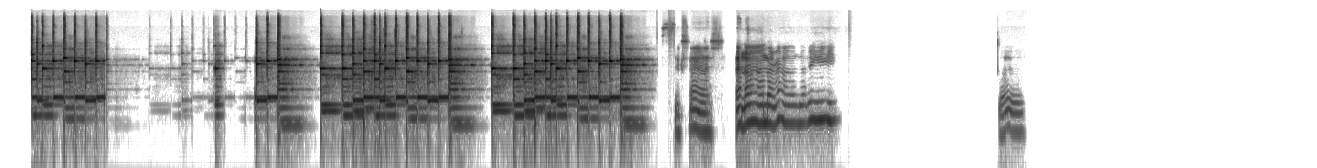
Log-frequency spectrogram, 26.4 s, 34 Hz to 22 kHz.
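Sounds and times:
FaceTime video call ringtone on a phone: 0.6s - 2.2s, 3.6s - 13.1s
speech: 13.7s - 16.8s, 20.0s - 20.6s.

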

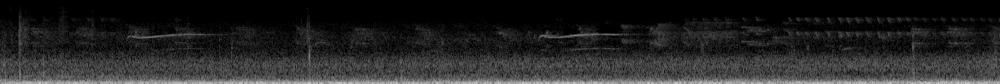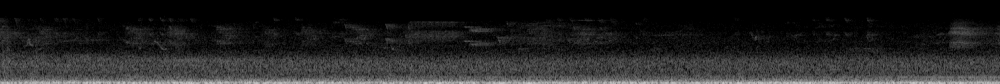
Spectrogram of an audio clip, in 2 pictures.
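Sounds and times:
European starlings calling: 0.0s - 19.9s
constant low rumble of wind: 0.0s - 19.9s.

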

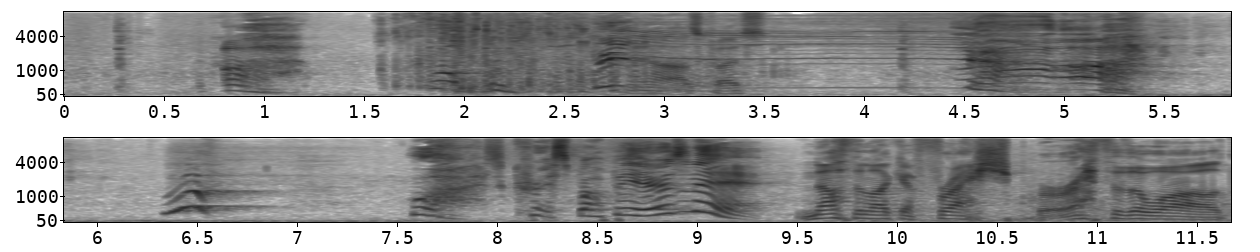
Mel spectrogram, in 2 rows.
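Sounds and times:
speech: 0.7s - 1.2s, 1.8s - 3.6s, 4.5s - 5.4s, 7.6s - 11.6s
two people imitating strenuous effort of climbing with groans: 0.8s - 6.9s.

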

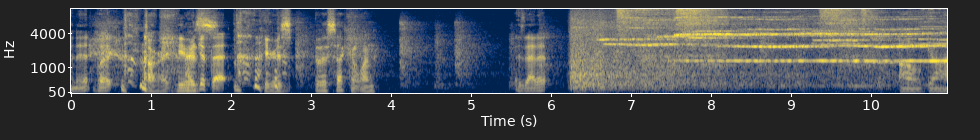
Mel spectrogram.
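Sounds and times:
laughter: 0.0s - 2.8s
speech: 0.0s - 3.9s, 5.5s - 6.4s, 10.4s - 10.9s
train brakes squealing as it stops: 6.3s - 10.9s
train wheels rumbling on rails: 6.4s - 10.9s.

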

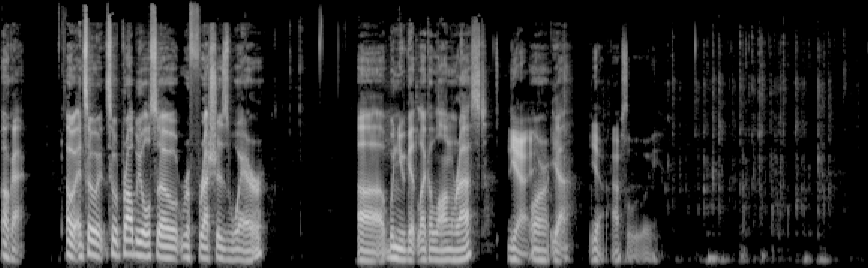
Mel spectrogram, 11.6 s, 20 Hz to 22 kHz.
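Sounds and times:
speech: 0.0s - 3.6s, 4.8s - 8.8s
typing on a computer keyboard: 8.8s - 11.5s.

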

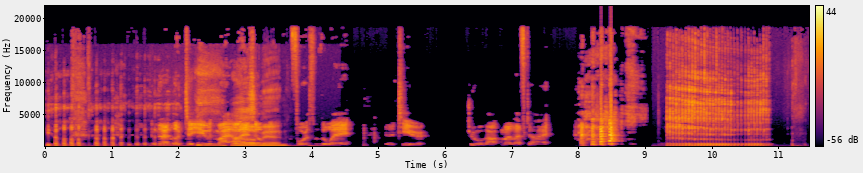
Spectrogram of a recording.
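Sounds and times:
speech: 0.0s - 0.9s, 2.2s - 4.0s, 7.0s - 8.8s
laughter: 0.0s - 3.7s, 8.0s - 8.8s
brief vocal sound: 2.3s - 3.8s
loud drawn-out burp with deep rattling texture: 9.2s - 11.0s.

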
